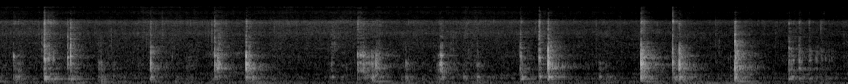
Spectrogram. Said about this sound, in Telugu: పసుపు కూడా వేసి బాగా కలబెడదాము.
